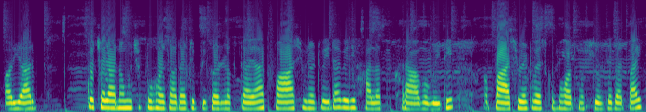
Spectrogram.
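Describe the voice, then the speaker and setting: A woman's voice: mid-range voice, little pitch movement, fairly quick, dark tone. A woman, giving a casual, chatty voice-over for a daily vlog. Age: 20s. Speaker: vlogger. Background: faint music.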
